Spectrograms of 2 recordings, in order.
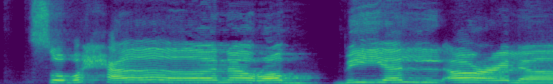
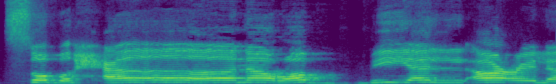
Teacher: با کو ظاہر کریں گے، الف مدہ ہے، کھینچیں گے، با پھر جماؤں کے ساتھ ادا کریں گے کیونکہ تشدید ہے، اور اس کے بعد جو ہے عین کو ظاہر کریں گے اور لام کو کھینچیں گے.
